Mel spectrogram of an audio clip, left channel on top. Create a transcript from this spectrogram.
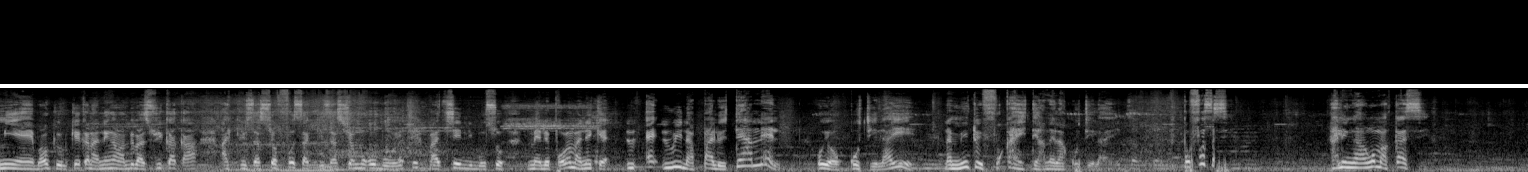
baoki olukeka na ndenge mabe bazwi kaka accusation fausse accusation moko boye batie liboso mais le problème est que lui n'a pas l'éternel oyo okotela ye na minute efoka éternel akotela ye pour fausse alinga yango makasi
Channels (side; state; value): left; silent; digital silence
